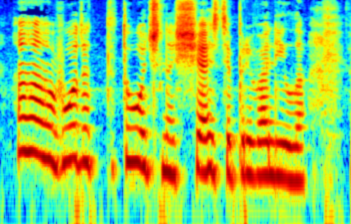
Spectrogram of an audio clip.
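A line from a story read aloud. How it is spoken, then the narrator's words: Joyful muttering. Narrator (Russian): радостно бормотал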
